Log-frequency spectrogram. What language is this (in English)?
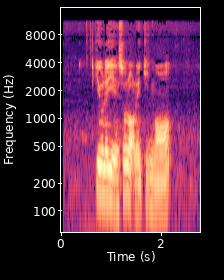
Cantonese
